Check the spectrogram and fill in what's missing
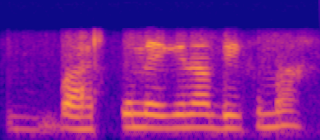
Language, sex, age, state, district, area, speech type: Odia, female, 45-60, Odisha, Sambalpur, rural, conversation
